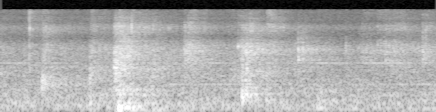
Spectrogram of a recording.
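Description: Footsteps of several people walking on a hard floor: a few separate steps, the heaviest a low thump about half a second in.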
